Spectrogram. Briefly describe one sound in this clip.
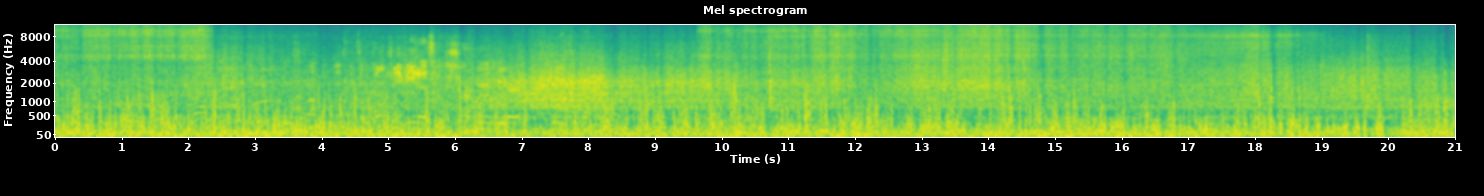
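Wind roars loudly across a moving bicycle.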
